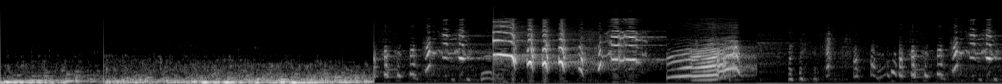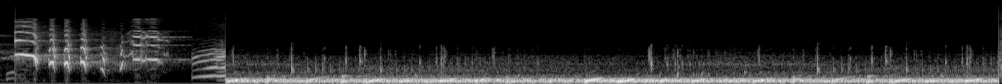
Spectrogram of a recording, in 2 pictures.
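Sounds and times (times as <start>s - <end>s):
low rumble: 0.0s - 3.8s, 12.3s - 20.0s
hyena cackling: 9.6s - 12.3s.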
